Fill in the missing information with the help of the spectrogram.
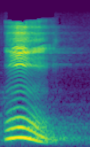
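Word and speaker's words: yi (義): So what you see on your left is the word lamb pronounced yang, and the character me pronounced wo, and the composite character righteousness pronounced yi is righteousness.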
